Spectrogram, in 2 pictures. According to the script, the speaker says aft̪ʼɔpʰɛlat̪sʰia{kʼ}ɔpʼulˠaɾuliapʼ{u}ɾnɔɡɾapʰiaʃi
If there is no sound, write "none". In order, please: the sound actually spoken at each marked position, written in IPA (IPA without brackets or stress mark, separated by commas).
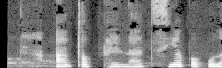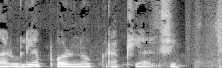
pʼ, ɔ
